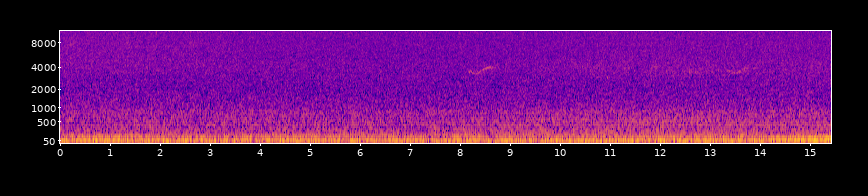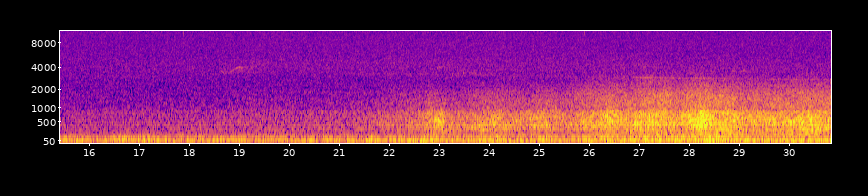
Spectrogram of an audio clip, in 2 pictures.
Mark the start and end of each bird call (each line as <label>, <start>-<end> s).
Eastern Wood-Pewee (Contopus virens), 8.0-8.8 s
Eastern Wood-Pewee (Contopus virens), 13.2-14.1 s
Eastern Wood-Pewee (Contopus virens), 18.4-19.3 s
Song Sparrow (Melospiza melodia), 22.8-24.0 s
